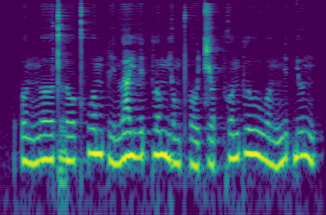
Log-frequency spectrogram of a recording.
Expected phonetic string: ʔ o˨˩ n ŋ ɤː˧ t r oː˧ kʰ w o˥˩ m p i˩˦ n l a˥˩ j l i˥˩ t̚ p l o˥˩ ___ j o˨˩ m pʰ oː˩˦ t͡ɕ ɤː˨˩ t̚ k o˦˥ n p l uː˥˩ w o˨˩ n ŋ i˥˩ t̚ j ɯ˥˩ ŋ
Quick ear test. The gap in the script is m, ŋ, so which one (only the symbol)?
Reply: m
